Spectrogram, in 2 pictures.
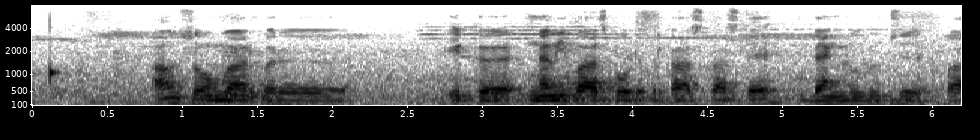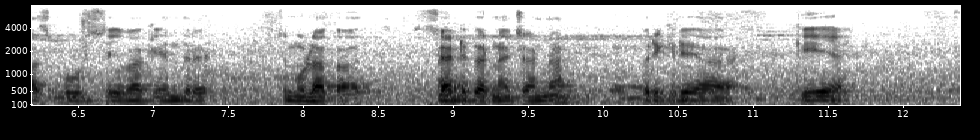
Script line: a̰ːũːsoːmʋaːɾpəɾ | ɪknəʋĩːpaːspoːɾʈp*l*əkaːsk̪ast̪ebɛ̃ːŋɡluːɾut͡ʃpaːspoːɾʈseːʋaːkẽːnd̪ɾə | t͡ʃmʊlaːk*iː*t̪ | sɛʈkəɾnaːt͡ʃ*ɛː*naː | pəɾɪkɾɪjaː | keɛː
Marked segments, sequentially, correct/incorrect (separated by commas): incorrect, incorrect, incorrect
